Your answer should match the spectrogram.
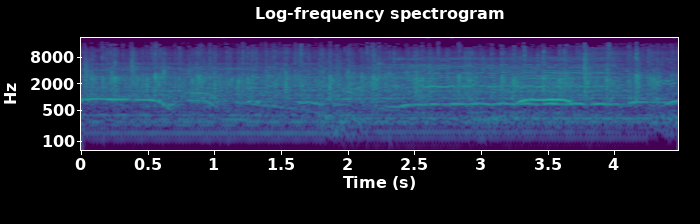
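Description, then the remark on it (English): An audience claps hands in a dense, steady wash, moderately loud throughout, while sustained musical tones and murmuring voices carry on underneath. “If you'll try to clap your hands for a little bit, you keep clapping.”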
